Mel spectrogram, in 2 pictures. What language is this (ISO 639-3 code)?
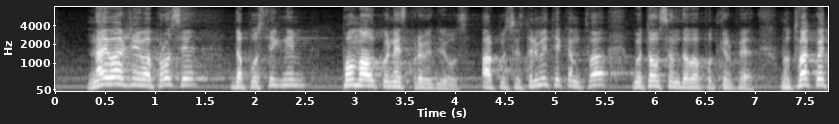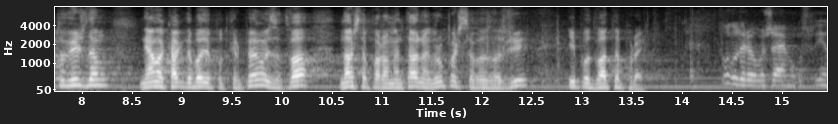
bul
